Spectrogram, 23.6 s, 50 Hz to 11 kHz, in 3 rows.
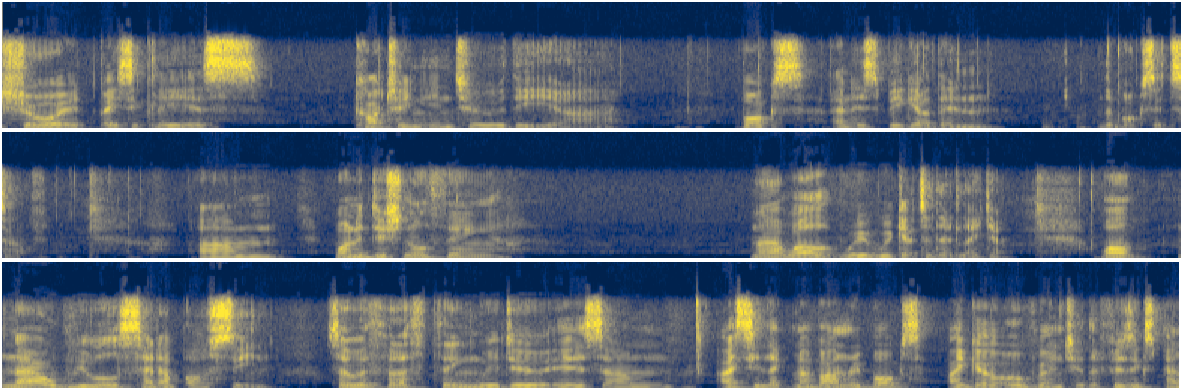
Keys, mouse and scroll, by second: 0.5 z, 2.8 middle click, 3.3 middle click, 4.4 s, 7.8 click, 8.1 a, 14.1 KP_1, 15.7 z.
